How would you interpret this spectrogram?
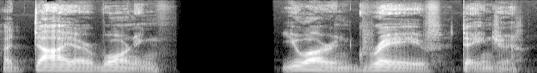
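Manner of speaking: slow, solemn warning; measured, ominous gravity; grave warning. Acted. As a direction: deliver it slowly and gravely. Neighbour delivers a dire warning.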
